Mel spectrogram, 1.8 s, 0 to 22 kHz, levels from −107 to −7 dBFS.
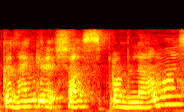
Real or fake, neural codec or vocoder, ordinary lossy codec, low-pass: fake; codec, 16 kHz, 4.8 kbps, FACodec; MP3, 64 kbps; 7.2 kHz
